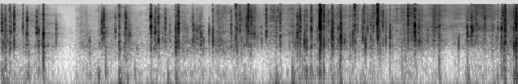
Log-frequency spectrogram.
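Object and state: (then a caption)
Paper bag. Hands hold and scrunch the edges of an opened, crumpled, thin, empty white paper bag, making dense, bright, crackling crinkles. The sharp dry crackles come in quick overlapping bursts, with one brief near-silent gap early on.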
